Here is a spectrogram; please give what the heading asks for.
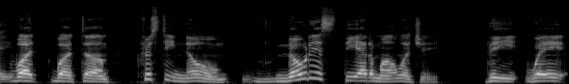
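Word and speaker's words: Noem: The way like G N O M E like a garden gnome, but her name is spelled N O E M but it's pronounced the same way.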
